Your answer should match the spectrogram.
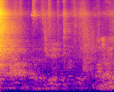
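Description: A single sharp, hard knock of a bocce ball right at the start, ringing out through the large hall and dying away over about half a second, followed by low murmuring voices.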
